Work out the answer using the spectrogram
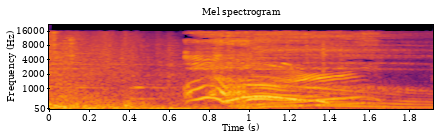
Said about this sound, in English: Oh no! The boat had banged into something and come to a stop.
